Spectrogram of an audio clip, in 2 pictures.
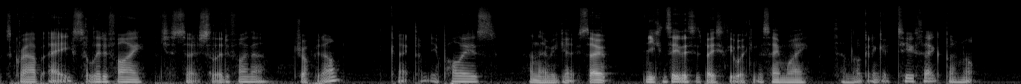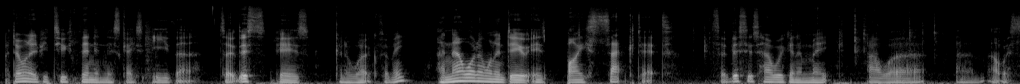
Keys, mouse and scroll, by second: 4.2 click, 5.0 ctrl+right click, 5.4-7.1 middle drag, 7.1 click, 7.8 click, 8.2-11.6 drag, 11.6-20.4 middle drag.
